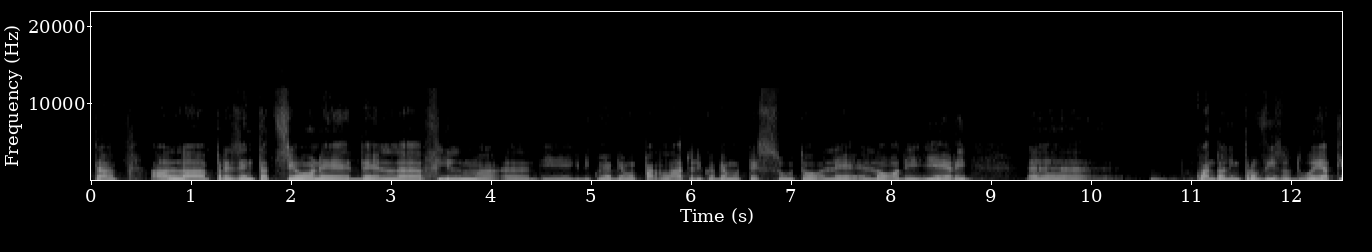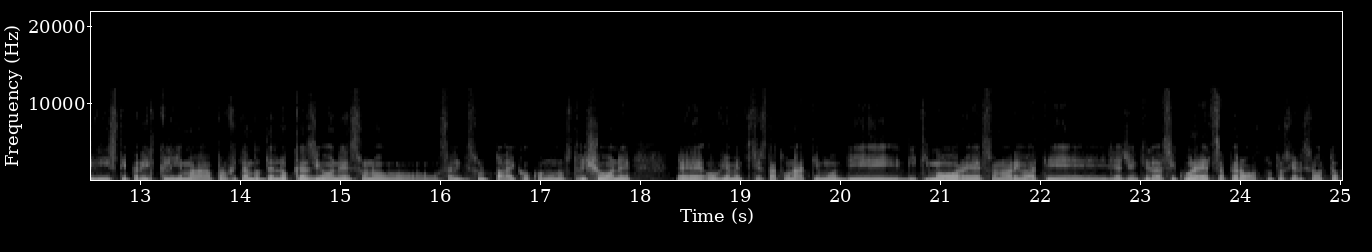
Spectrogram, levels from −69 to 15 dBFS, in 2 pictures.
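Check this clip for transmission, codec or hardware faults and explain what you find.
Two transmission faults are audible, both from the jitter buffer on the receiving side.

From 7.94 to 8.00 s there is a short stall from a late packet. A packet missed its playout time and the buffer ran dry. The receiver held the last sound for 30 ms, then resumed exactly where it left off. Nothing is lost, but the sound hangs briefly with a slight buzz or dip. The delay grows by 30 ms.

From 18.78 to 19.06 s there is a jitter buffer speed-up. The buffer had built up too much audio, so the receiver repeatedly cut out pitch-period-sized slices, about 40 ms in total. Playback runs at 111% speed with unchanged pitch, so this stretch sounds hurried.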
